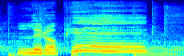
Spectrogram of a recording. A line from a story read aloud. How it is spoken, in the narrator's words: he called sweetly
